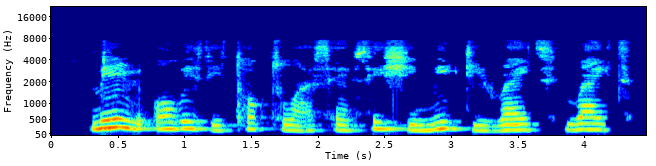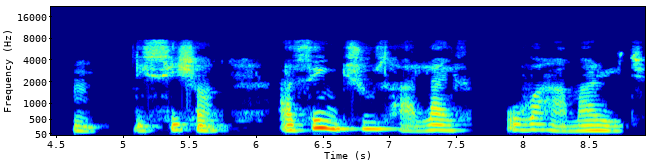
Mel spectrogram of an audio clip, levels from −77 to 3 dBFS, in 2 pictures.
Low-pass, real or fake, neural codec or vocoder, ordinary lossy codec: none; real; none; none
